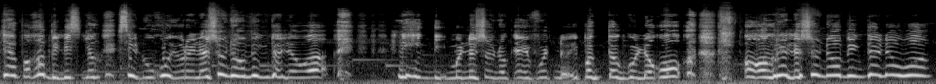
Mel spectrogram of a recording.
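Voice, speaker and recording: A woman's voice: very high voice, moderate pace, soft background music. A woman playing a heartbroken young woman in a Filipino radio drama, pleading tearfully and whining about her breakup. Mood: tearful, anguished.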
